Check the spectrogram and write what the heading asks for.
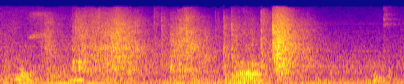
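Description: Dry rice poured from a plastic packet into a metal sieve: a granular hiss in two short rushes, with the packet crinkling.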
